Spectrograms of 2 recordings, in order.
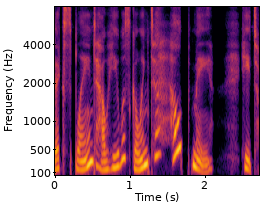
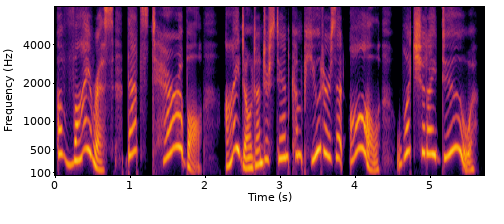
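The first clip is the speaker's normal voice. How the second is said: much higher, fluttery helpless granny voice; confused old lady; 11 semitones higher than usual. Acted. Pretend granny panicking to the scammer, high and fluttery. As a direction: sound lost and harmless to the caller. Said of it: "switching to an elderly woman's tone".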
